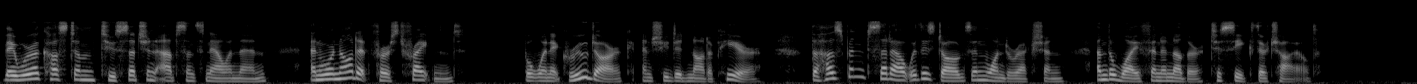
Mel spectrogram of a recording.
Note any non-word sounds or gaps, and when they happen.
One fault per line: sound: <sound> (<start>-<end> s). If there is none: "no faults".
no faults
